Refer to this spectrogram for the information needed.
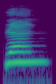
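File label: "ran", tone 1, pronunciation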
